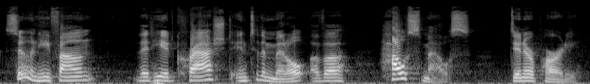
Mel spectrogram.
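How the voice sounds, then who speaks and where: A middle-aged man reads a children's story aloud in a measured, expressive way. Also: fairly high pitch. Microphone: lapel mic.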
